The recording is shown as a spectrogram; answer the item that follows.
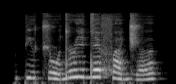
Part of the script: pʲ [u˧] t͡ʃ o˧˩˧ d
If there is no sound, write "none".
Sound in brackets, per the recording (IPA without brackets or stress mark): u˧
